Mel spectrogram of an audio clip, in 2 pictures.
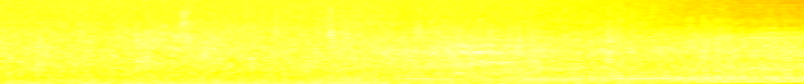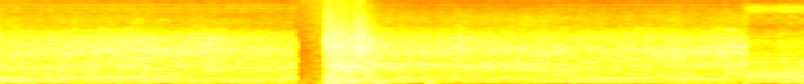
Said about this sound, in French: Ils se mettent en place et Gilles met la voiture en route.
